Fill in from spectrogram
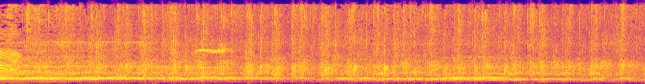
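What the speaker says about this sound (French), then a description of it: "vous allez vous lever et vous allez applaudir comme il se doit" Concert crowd standing to applaud and cheer as a performer arrives on stage, sustained dense clapping with scattered shouts and a steady musical tone underneath.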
